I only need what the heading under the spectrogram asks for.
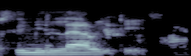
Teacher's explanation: it's semi, and then we stress on the third syllable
